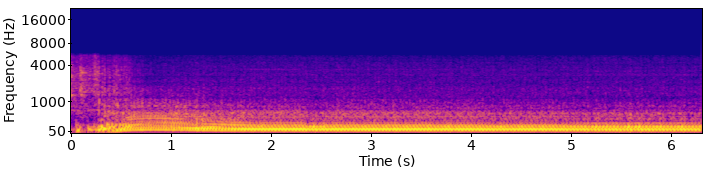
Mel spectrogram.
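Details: 1997 supercharged Nissan Maxima: engine starts and settles into a loud, raspy, puffing exhaust note at idle from an exhaust leak that developed after the catalytic converter.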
